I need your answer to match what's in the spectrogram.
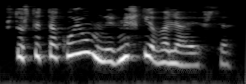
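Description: A cautious, blunt young village girl from a storybook, as a woman reading it aloud puts her on. The voice sits a little high. The sound is dull and lo-fi. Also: sing-song, fairly quick. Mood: wary.

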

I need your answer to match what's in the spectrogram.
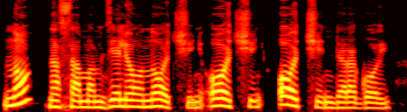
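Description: A woman's voice: medium pitch, lively intonation, unhurried, no room sound, clean studio sound, voice pushed up, lightly acted. A woman voicing a sly old male shopkeeper with ingratiating, sing-song sales patter, in an audiobook. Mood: wheedling. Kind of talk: audiobook character voice.

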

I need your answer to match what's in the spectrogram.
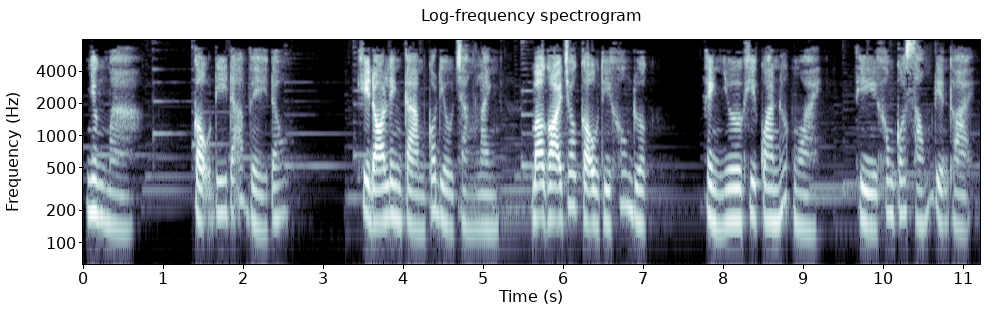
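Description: A woman narrating a romance story in a steady storytelling manner. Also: sits low, measured pace, soft background music.

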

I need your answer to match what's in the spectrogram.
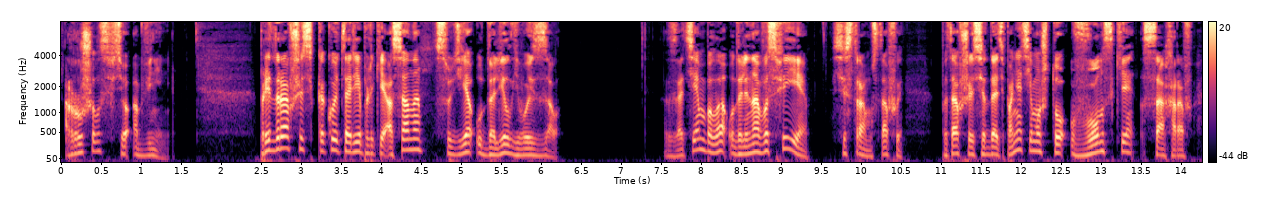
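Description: A male audiobook narrator reads a memoir in a measured, expressive way. His pitch moves a great deal while he stays mid-range. The recording is close and dry, with no room sound. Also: no echo.

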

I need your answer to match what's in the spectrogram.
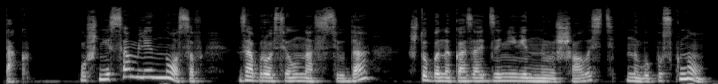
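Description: A woman reading a first-person fantasy audiobook, lively and mocking in dialogue. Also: sits low, unhurried. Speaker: audiobook narrator.

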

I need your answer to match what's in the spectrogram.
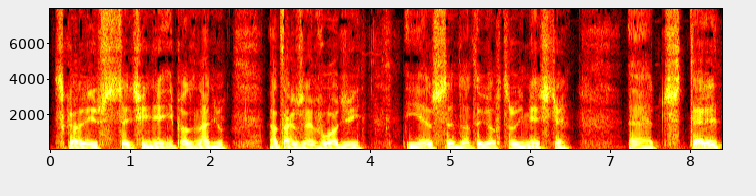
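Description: Male radio presenter, deep and unhurried, calm weather read, dry studio. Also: no room sound. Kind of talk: reading a weather forecast.

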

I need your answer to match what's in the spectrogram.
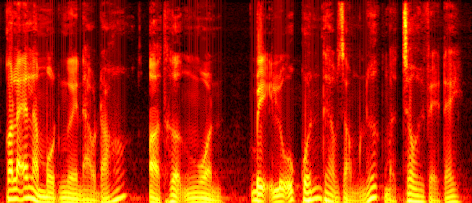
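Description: Low-voiced, lively horror storyteller man. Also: brisk. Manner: dramatic, vivid, expressive storytelling. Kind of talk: scripted horror story narration.

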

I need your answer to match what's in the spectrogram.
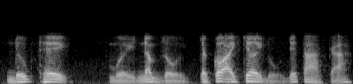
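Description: Casting: a bitter, unhinged old stranger, raspy, low, swinging wildly in pitch; tinny dry recording. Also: male voice, lively intonation, a little fast, no room sound. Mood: mournful. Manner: brooding, bursts into angry shouts. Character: grief-crazed old male stranger, bitter and wild. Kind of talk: audiobook character voice.

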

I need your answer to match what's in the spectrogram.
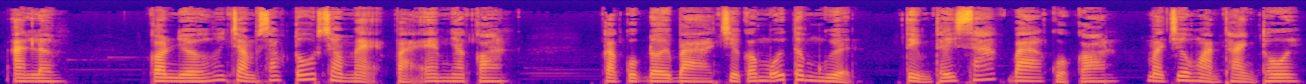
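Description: A dying old grandmother, as a woman narrator reads her speaks feebly in a low, dark voice. Faint music plays in the background. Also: measured pace, no echo. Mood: feeble. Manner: feeble, whispery.

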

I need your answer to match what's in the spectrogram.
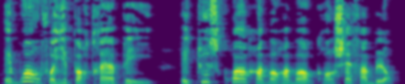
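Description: A woman doing an excitable young manservant. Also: high-pitched, moderate pace, creaky, voice pushed up, heavily acted. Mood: eager. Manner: short broken phrases, eager and loud. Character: excitable young male servant, joyful, broken speech.

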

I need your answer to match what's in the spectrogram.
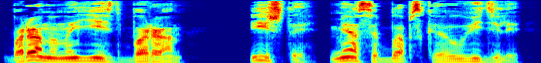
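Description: A man's voice: mid-range voice, expressive, moderate pace, darkish tone, breathy edge, dry recording. A man voicing a bitter, angry young man muttering spiteful curses to himself in an audiobook. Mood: furious. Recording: dry, slightly dull recording.

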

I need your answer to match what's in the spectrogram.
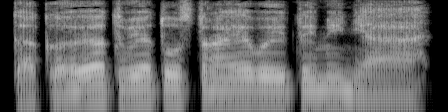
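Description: A man's voice: on the low side, lively intonation, moderate pace, darkish tone, no room sound, natural voice. A man reading an audiobook, voicing a curious healer mage who asks wry, probing questions.

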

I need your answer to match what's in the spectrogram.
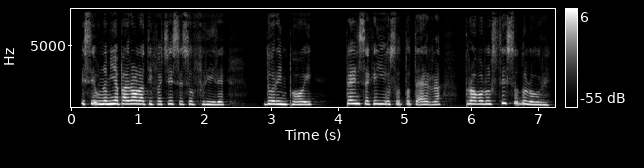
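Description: A dying young woman in a storybook reading, bitter and feverish, her voice climbing high and loud in accusing outbursts, as a woman reader voices her. The tone is impassioned and raw. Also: creaky.

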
